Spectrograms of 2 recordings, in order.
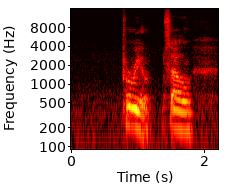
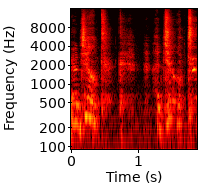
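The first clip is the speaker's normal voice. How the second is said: acted-out pained hush; soft, voiceless retold confession; strained hurt whisper; 2 semitones higher, 6 dB quieter, slower than usual. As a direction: squeeze it out softly through pain. Hurt girl answers, holding pain in.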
